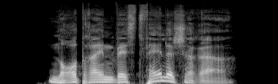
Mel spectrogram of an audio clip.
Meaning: inflection of nordrhein-westfälisch: 1. strong/mixed nominative masculine singular comparative degree 2. strong genitive/dative feminine singular comparative degree
- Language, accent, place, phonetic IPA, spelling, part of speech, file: German, Germany, Berlin, [ˌnɔʁtʁaɪ̯nvɛstˈfɛːlɪʃəʁɐ], nordrhein-westfälischerer, adjective, De-nordrhein-westfälischerer.ogg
